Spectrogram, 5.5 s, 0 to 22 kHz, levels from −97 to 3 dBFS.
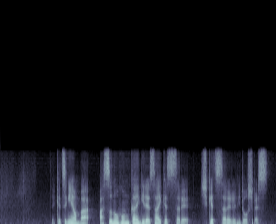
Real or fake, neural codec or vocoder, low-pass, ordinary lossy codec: fake; codec, 16 kHz, 0.3 kbps, FocalCodec; 7.2 kHz; none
